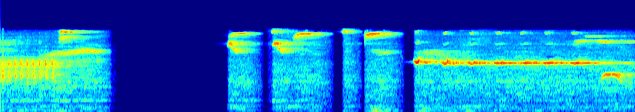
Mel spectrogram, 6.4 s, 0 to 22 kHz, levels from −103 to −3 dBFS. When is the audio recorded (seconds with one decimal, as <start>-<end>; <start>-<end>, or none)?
none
